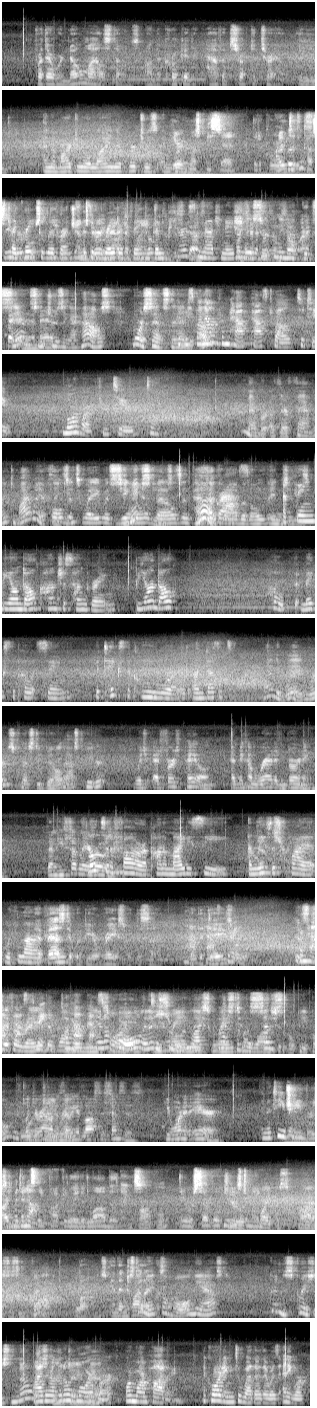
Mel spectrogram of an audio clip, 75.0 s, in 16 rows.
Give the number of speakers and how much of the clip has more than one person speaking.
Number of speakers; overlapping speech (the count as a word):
seven, about 38%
